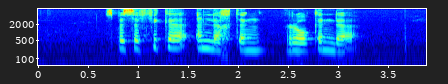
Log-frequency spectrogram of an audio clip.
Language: Afrikaans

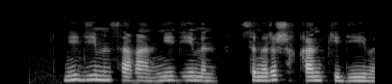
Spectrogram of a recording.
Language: Kazakh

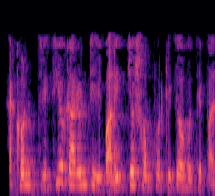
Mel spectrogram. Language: Bangla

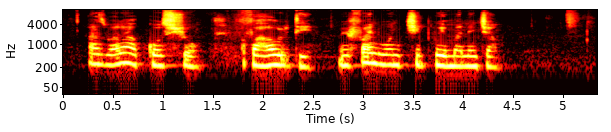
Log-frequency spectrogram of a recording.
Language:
Nigerian Pidgin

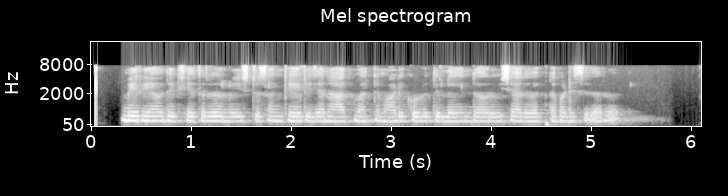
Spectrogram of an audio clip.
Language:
Kannada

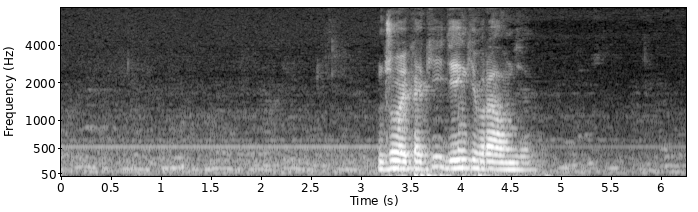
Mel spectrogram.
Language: Russian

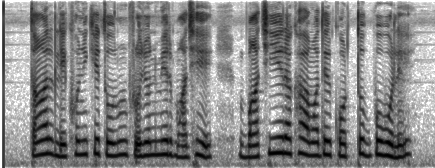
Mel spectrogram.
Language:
Bangla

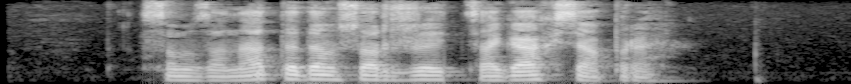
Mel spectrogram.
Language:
Chuvash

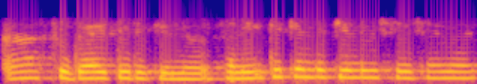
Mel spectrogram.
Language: Malayalam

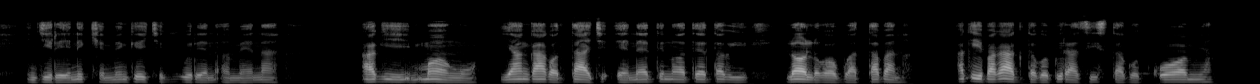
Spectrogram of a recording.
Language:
Kalenjin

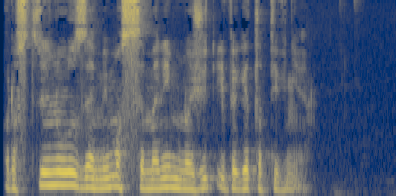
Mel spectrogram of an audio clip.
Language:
Czech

